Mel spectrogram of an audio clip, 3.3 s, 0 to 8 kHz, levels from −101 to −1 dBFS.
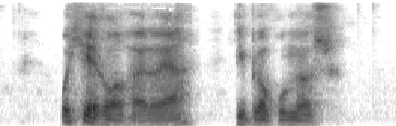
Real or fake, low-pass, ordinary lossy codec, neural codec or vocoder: fake; 7.2 kHz; AAC, 32 kbps; codec, 24 kHz, 0.9 kbps, WavTokenizer, medium speech release version 1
